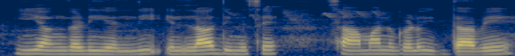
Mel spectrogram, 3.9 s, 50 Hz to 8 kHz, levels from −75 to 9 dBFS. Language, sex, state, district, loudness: Kannada, female, Karnataka, Bangalore, -17 LUFS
